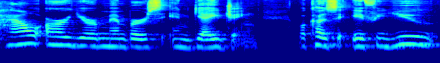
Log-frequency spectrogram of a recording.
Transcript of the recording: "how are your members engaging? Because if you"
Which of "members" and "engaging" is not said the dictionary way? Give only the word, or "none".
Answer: none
